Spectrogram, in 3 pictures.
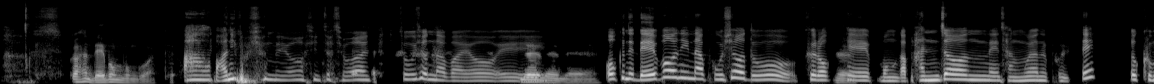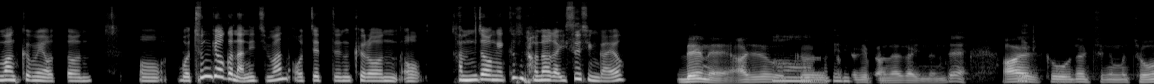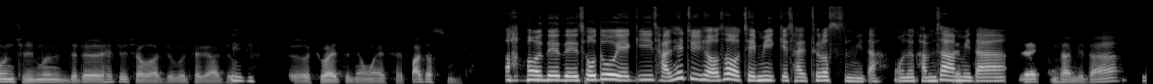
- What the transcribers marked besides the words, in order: lip smack; teeth sucking; laughing while speaking: "보셨네요"; laugh; laughing while speaking: "변화가"; laughing while speaking: "어"; other background noise
- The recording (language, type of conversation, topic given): Korean, podcast, 가장 좋아하는 영화와 그 이유는 무엇인가요?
